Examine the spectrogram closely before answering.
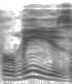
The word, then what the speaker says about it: Hermes: carrier the er the hermes out i guess it's pronounced hermes i've been told um but that was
